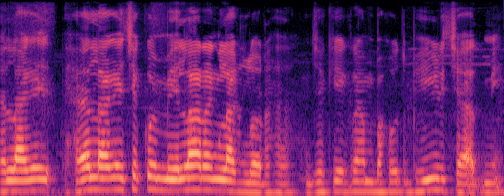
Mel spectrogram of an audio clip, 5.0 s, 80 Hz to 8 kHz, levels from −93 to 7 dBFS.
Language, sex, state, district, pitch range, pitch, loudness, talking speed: Maithili, male, Bihar, Begusarai, 145-170 Hz, 155 Hz, -16 LUFS, 215 wpm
